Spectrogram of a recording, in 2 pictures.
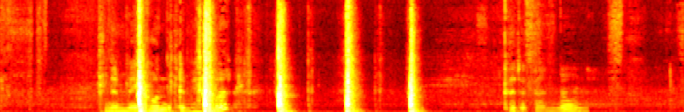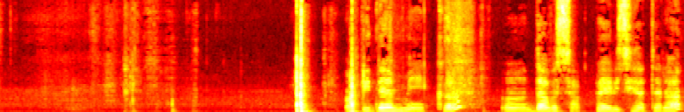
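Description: Fingers tap on a plastic tub.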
